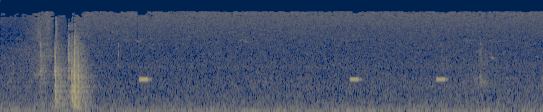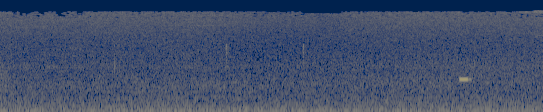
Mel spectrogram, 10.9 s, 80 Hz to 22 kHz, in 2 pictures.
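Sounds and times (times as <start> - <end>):
low hum: 0.0 - 10.8
telephone keypad dialing tones: 10.0 - 10.2.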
